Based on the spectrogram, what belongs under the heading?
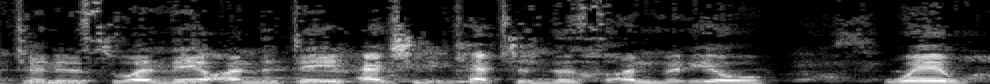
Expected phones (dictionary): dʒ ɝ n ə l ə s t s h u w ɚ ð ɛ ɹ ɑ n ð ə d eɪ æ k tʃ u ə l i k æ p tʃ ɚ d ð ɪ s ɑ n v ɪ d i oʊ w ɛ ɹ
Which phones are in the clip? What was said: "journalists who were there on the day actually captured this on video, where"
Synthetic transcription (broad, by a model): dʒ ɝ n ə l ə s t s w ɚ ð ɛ ɑ n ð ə d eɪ æ k tʃ u ə l i k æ p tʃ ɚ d ð ɪ s ɑ n v ɪ d i oʊ w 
